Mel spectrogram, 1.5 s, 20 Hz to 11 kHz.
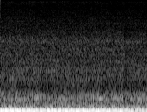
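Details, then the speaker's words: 1954 Nash Airflyte with an exhaust heat choke, cold morning start, foot just off the gas: deep, low rumble with slight unevenness as the cold engine warms up and barely holds idle. "Okay, I think it's going to idle. Yes, it is idling. Barely. Oh, baby, that makes me happy."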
